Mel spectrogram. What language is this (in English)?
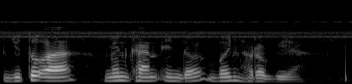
Santali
